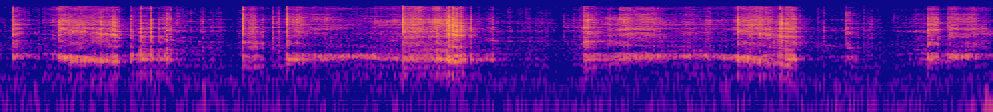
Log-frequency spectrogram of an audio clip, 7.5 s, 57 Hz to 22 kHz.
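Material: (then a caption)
Metal. Fingers twist and rub the lid of a small, round, hollow, empty gold metal candle tin on and off its rim. The result is bursts of bright metal-on-metal scraping with a ringing tone near 900 Hz, punctuated by light clicks.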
